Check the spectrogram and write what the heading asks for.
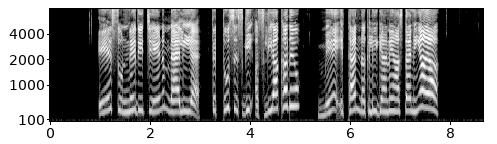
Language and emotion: Dogri, angry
